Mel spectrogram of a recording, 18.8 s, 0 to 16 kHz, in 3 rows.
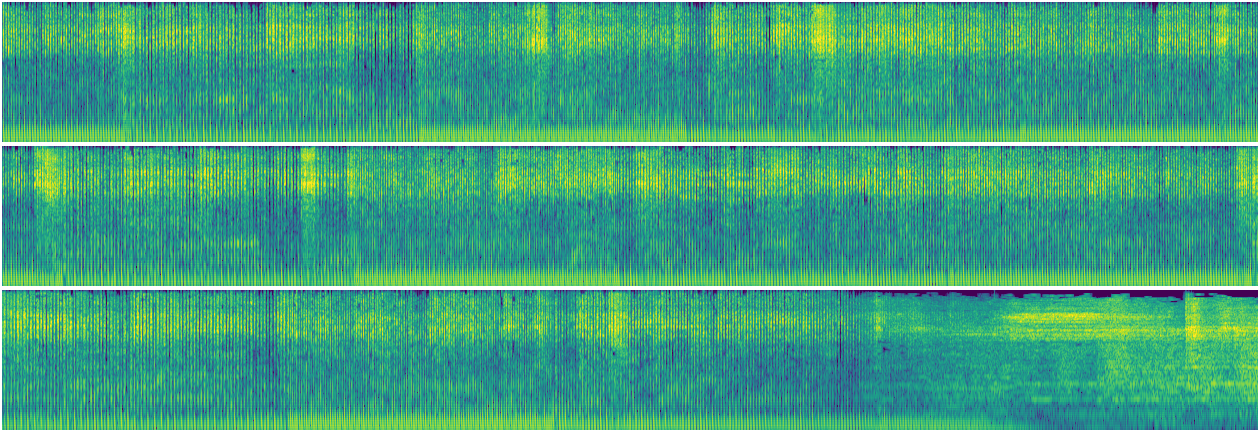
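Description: Bass-heavy music played loud through a car audio system of twelve 12-inch subwoofers in a fourth-order bandpass enclosure. Long, deep bass notes step to a new pitch every second or so, and the sound drops off near the end.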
